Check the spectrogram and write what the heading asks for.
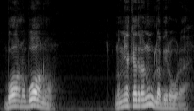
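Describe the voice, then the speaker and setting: A priest voicing a grave, calm teacher. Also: male voice, fairly high pitch. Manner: grave, measured, commanding.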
